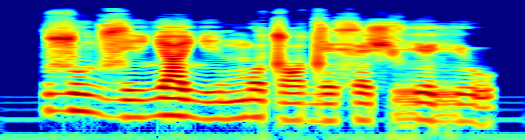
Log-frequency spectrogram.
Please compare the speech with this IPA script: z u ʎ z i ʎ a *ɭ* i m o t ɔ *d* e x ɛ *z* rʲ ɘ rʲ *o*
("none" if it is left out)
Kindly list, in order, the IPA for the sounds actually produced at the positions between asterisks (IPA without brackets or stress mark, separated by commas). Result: ʎ, d, ʃ, u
